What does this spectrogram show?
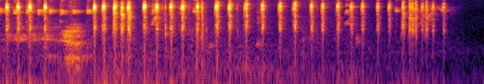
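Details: Woodpecker chick (pelatuk ulam) makes repeated high, thin squeaks at a steady quick pace, with a brief lower rustle early on. The calls fade and stop shortly before the end.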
